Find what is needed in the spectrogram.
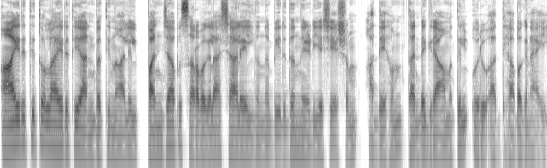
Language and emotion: Malayalam, neutral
